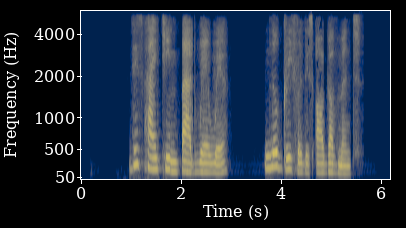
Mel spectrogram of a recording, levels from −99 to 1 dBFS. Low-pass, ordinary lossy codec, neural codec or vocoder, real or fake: 5.4 kHz; AAC, 24 kbps; codec, 16 kHz in and 24 kHz out, 0.4 kbps, LongCat-Audio-Codec, two codebook decoder; fake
